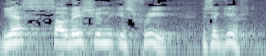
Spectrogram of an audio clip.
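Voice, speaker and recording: A man from Greece preaching a sermon in a deliberate way, repeating words for emphasis. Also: high-pitched. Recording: long hall reverb.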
